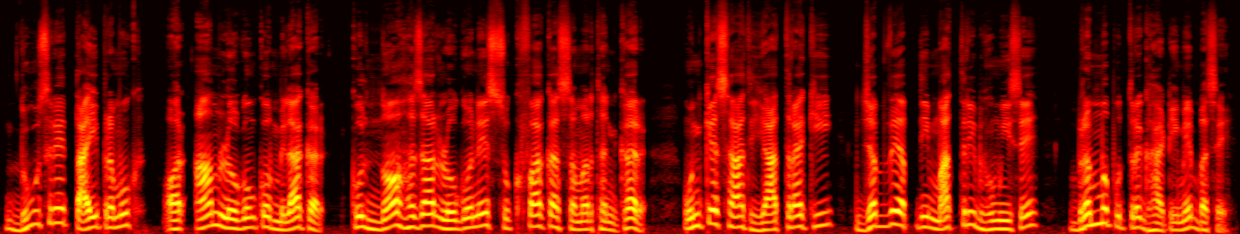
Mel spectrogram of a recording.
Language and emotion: Hindi, neutral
